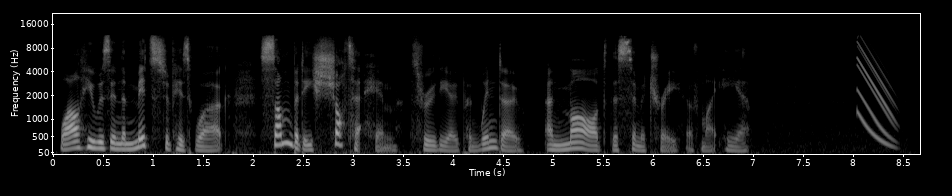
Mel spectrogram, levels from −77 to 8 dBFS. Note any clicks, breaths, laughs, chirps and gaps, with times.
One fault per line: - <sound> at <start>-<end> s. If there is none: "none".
- chirp at 8.0-8.5 s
